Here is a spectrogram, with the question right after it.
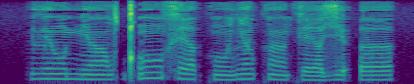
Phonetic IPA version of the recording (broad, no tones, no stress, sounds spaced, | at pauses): lʲ ũ mʲ ə̃ː lˠ ǃʼ ũː x e ɐ̯ k ũ ʎ ə̃ l k ə̃ː k e ɐ̯ zʲ ə ʔ ə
